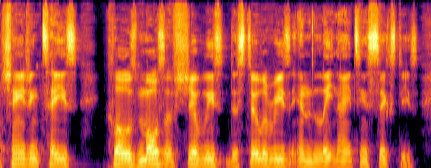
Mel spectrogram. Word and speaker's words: Shively: reputation as lively shively okay so it is shively based on how they wrote that as the name of the town is pronounced with a long eye this is a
